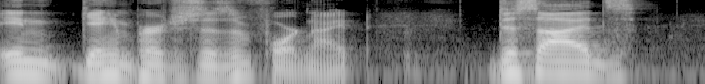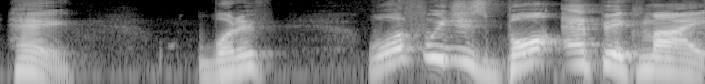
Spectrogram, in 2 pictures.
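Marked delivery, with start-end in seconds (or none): 3.5-7.1 put-on Australian accent. Voicing Google deciding to just buy Epic, in a put-on Australian accent. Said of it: "Why are we doing an Australian accent?".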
